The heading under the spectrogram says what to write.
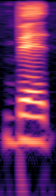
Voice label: "bhet2", taiwanese

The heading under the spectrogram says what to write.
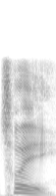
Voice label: "cue4", taiwanese

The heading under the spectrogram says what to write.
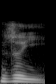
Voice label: "rui3", Taiwanese

